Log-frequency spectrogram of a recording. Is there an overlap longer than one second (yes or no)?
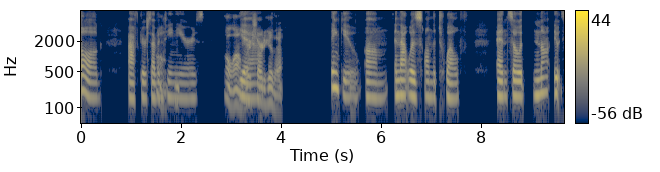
no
